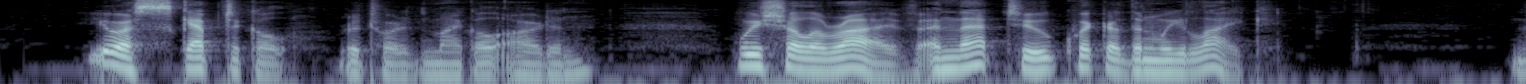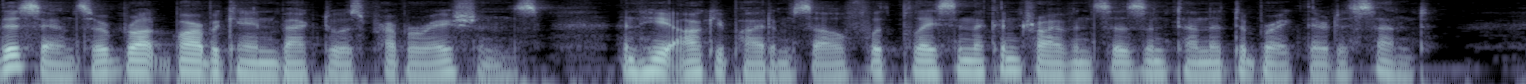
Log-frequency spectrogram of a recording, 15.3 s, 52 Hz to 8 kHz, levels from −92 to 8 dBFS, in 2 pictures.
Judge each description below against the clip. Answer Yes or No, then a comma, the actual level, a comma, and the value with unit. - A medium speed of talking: Yes, average, 145 wpm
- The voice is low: Yes, low, 100 Hz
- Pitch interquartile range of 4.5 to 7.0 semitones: No, average, 4.1 semitones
